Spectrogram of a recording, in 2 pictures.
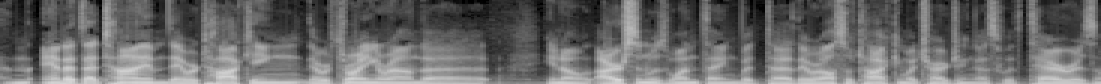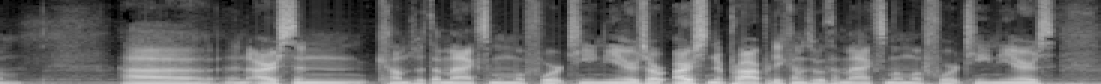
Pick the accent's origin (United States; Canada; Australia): Canada; Ottawa, Ontario; I'm from Ottawa, and I was arrested on June 18th, 6 years ago today, in 2010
